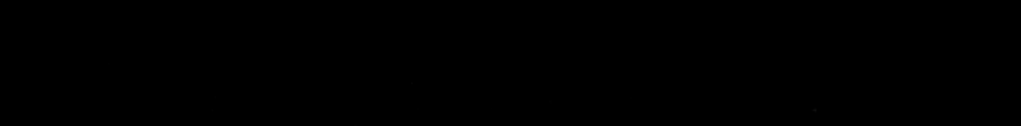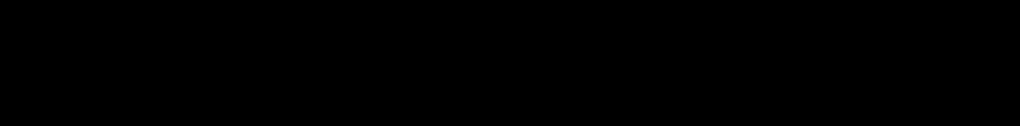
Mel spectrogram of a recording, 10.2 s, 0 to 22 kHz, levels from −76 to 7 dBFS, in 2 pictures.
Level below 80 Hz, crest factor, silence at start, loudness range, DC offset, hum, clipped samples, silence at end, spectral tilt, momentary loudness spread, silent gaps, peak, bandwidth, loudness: under -90 dBFS; 14 dB; 0 s; 0 LU; under 0.1%; none; under 0.1%; 0 s; 0 dB/octave; 0 LU; none; -52 dBFS; 16.5 kHz; -62 LUFS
